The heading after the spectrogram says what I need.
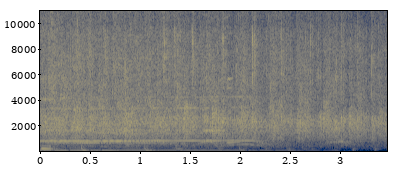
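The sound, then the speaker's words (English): Applause at a women's church gathering as a guest speaker is welcomed to the stage in the evening. The clapping is soft and fairly faint, with sustained musical tones running beneath it. “Let's put your hands together and help me welcome Sarah Nuse to this stage tonight.”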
